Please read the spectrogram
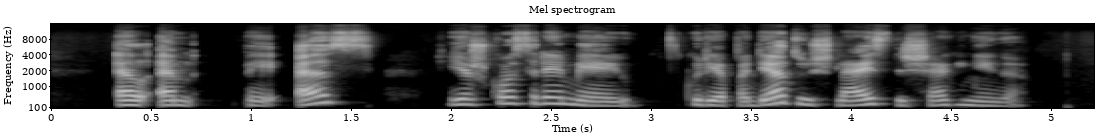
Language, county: Lithuanian, Vilnius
